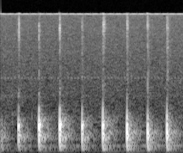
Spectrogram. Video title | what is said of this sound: How to Install TV Coaxial Cable for Dummies | when I'm tapping from right there to there it's hard I can tell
